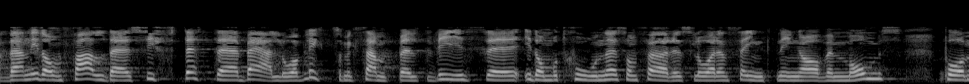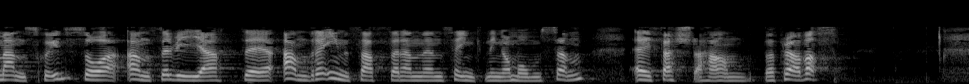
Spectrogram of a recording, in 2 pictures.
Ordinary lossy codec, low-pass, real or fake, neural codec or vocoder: MP3, 24 kbps; 7.2 kHz; real; none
